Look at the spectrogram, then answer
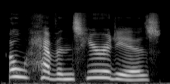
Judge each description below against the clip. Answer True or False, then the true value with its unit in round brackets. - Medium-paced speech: True (175 wpm)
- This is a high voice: True (265 Hz)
